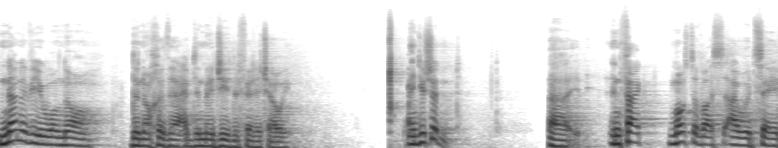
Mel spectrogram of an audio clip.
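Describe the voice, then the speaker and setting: With long, frequent pauses, a man talks at a fairly quick pace in a dark, mellow tone. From Kuwait. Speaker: history professor. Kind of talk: lecture.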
